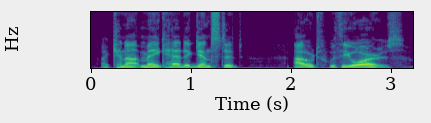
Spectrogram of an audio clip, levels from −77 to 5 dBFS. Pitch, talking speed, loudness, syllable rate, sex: 135 Hz, 185 wpm, -15 LUFS, 4.9 syllables/s, male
